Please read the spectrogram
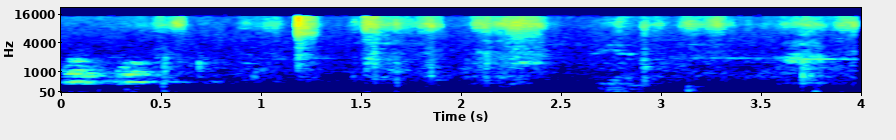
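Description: A dog's faint short cry right at the start, followed by a few scattered light clicks.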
